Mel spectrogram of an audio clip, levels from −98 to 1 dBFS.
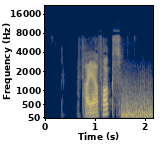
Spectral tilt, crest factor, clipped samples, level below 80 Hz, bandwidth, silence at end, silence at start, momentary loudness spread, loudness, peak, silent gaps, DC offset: -5.5 dB/octave; 20 dB; under 0.1%; -62 dBFS; 9.2 kHz; 0 s; 0.75 s; 13 LU; -21 LUFS; -2 dBFS; none; under 0.1%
